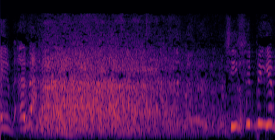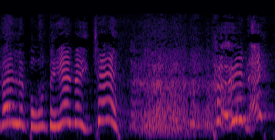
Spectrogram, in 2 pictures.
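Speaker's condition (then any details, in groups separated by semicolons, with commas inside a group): Cerebral palsy; effects fluctuating lately; speech impediment, not always understood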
